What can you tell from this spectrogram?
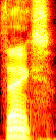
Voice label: Thanks, Human Male; zps; HumanMale-01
